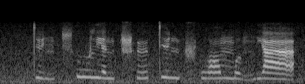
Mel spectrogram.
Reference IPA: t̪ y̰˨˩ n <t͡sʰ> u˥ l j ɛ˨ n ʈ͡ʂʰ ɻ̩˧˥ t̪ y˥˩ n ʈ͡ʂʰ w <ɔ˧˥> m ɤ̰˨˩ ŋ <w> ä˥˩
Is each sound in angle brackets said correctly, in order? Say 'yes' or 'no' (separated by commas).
yes, yes, no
